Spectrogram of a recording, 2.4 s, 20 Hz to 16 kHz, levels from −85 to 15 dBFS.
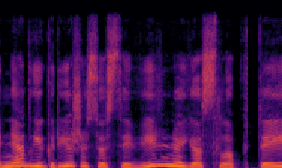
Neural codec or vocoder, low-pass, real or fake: vocoder, 44.1 kHz, 128 mel bands every 256 samples, BigVGAN v2; 14.4 kHz; fake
